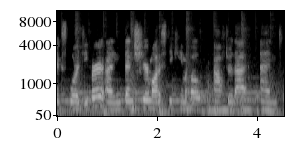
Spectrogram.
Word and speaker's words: Modeste: juxtaposition of that and modesty has its own story in itself because when I was younger people pronounce my last name is modest and pissed me off because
